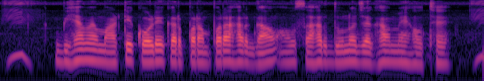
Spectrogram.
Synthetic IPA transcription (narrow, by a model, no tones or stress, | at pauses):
biɦamẽmaːʈikoːɽekɐɾpəɾə̃mpəɾaɦɐɾɡaːʋɔːʊsəɦəɾd̪oːnod͡ʒɐɡʱamẽɦoːt̪ɦɛː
